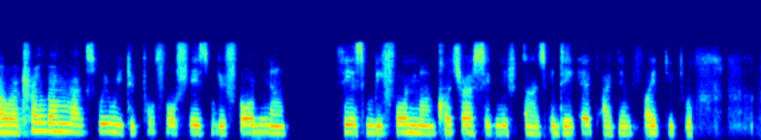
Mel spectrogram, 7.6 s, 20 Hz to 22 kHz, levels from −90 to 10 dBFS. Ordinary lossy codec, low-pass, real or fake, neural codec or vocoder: none; 7.2 kHz; fake; codec, 16 kHz, 1.1 kbps, Voila-Tokenizer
